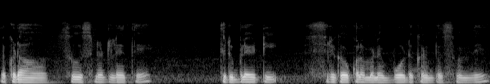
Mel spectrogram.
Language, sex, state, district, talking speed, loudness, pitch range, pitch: Telugu, male, Andhra Pradesh, Srikakulam, 100 wpm, -19 LUFS, 105-115 Hz, 110 Hz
